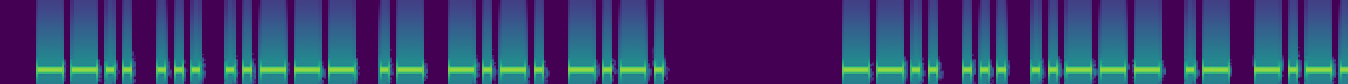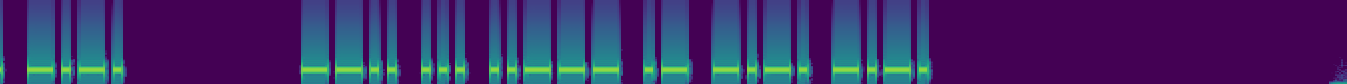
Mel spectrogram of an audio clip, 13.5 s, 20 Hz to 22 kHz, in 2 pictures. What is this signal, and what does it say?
Morse code, heard as a keyed tone, about 28 wpm, 700 Hz. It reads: ZS2ACC ZS2ACC ZS2ACC
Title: DXCC-100 Call Signs - 6 Characters - Repeated 3x - 28wpm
